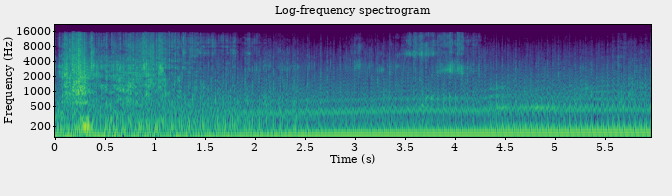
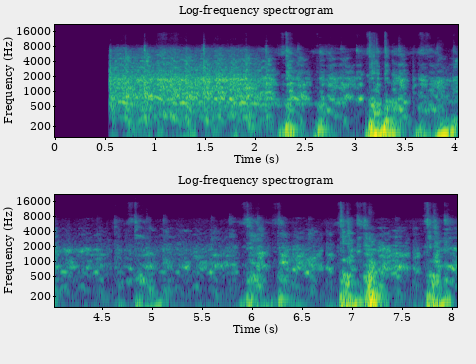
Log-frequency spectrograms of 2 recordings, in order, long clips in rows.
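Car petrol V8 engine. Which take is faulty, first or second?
second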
